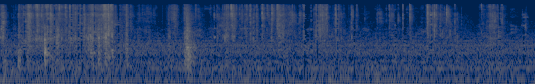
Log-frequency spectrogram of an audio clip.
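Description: Foil-wrapped Panini Select card packs being handled and stacked on a table: soft crinkles and light taps, several in the first couple of seconds and one more near three seconds.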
